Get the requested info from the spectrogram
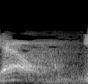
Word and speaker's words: El: If it were singular, it would be El, E-L. If it were dual, meaning two gods, it would be Elah, E-L-A-H. But instead it's Elohim, E-L-O-H-I-M.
